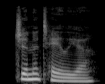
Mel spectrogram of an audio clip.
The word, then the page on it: genitalia: American English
